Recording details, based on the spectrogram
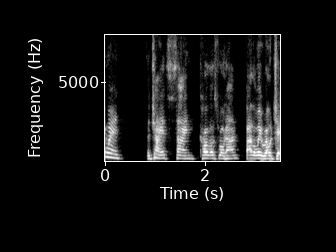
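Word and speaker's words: Rodón: there's a hector rondon this is rodon you know row your boat don i don't know why but here in rochester trying to say his name is so funny he says rendon rondon no there's no end between the ra and the don it's rodon there's no don't it's done row the boat don that's how you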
